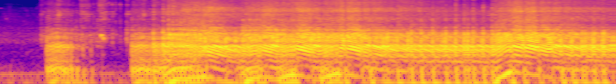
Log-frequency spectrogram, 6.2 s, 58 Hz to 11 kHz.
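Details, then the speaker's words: Poulan 1800 Wood Shark two-stroke chainsaw with strong compression, running at half choke: a steady high-pitched snarl with slight hunting as the carb mixture screw is turned in; it runs and holds speed. "So we had it running. So we'll know she'll run."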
